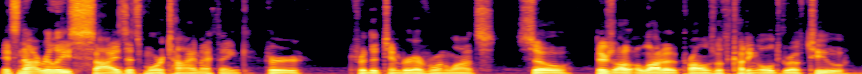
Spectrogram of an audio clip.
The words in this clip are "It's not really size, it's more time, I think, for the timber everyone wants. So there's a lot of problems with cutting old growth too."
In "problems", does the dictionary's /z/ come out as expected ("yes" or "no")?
yes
